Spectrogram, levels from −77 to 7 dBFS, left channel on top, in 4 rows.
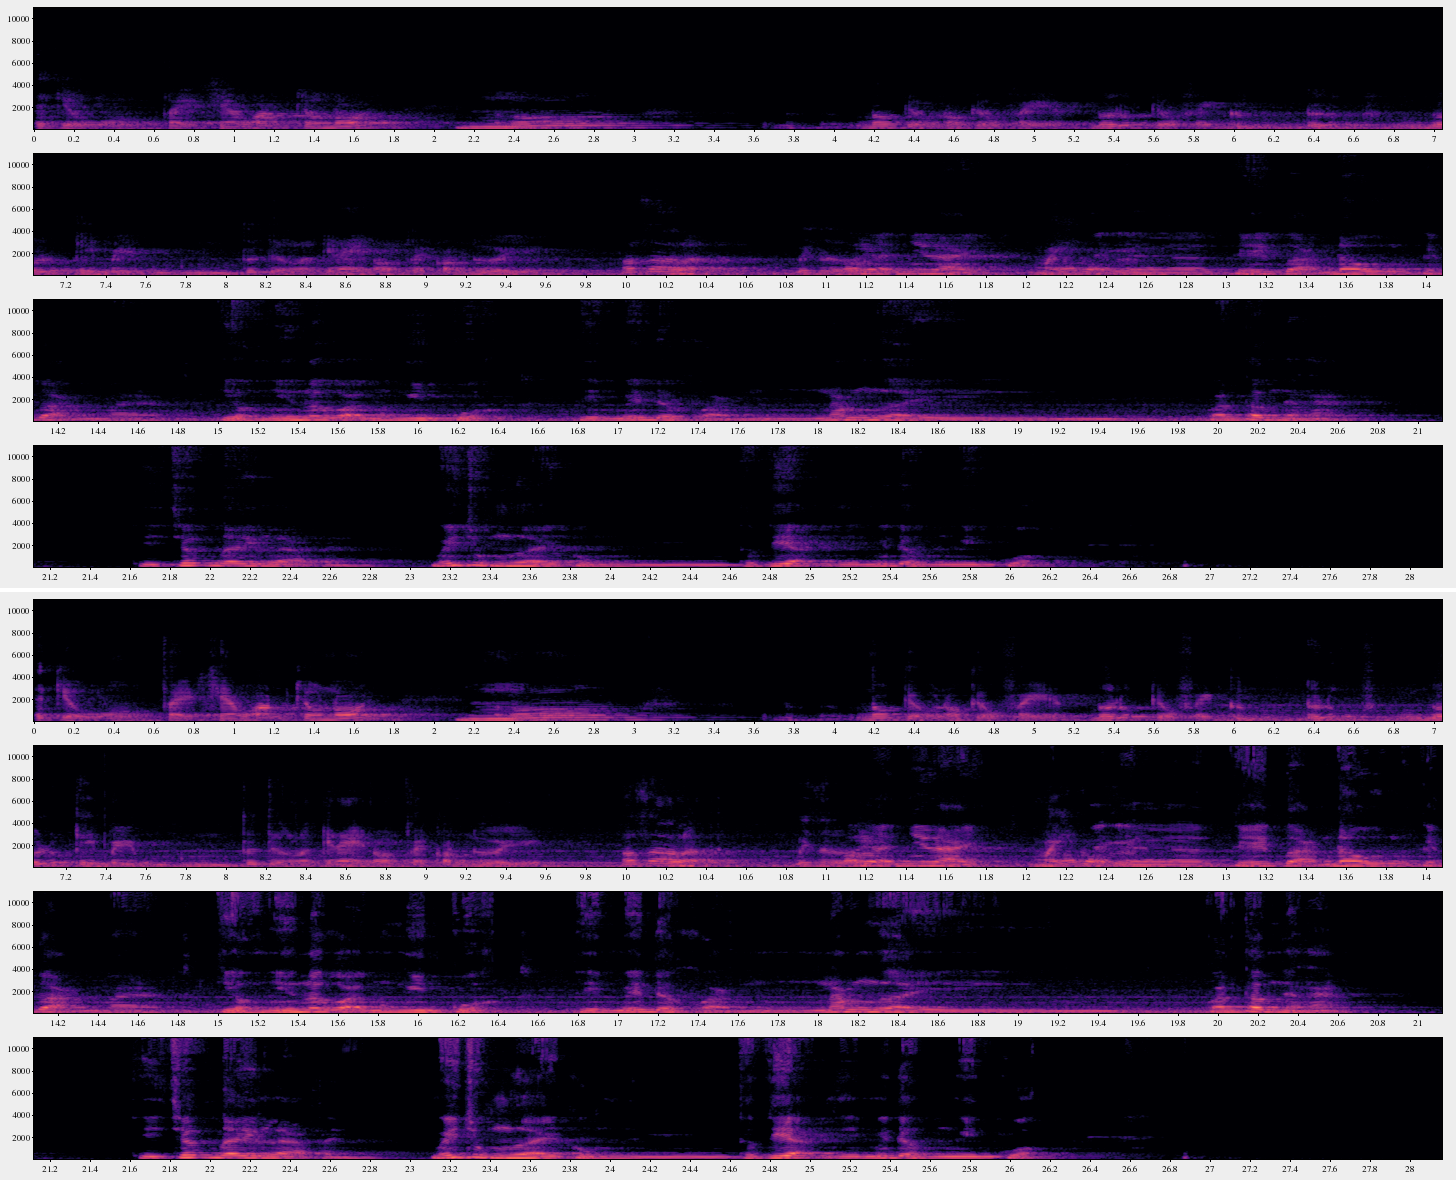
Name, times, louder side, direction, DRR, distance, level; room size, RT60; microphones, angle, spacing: voice 1, 0.0-1.9 2.3-3.2 3.7-7.7 8.1-9.7 10.0-10.5 10.8-11.4 12.0-12.7 13.0-13.2, right 3 dB, 85° right, 4 dB, 2.1 m, -37 dB
voice 2, 2.1-2.5 7.6-8.1 10.2-10.3 11.1-14.8 15.0-16.4 16.8-19.6 19.9-20.7 21.6-26.2, right 3 dB, 35° right, 12 dB, 0.5 m, -30 dB
sound 1, 5.9-20.7, right 2 dB, 55° right, 1.0 m, -43 dB
28.0 x 14.5 x 7.7 m, 1.5 s
head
